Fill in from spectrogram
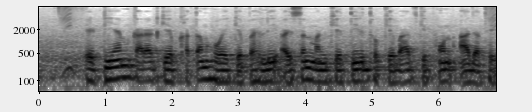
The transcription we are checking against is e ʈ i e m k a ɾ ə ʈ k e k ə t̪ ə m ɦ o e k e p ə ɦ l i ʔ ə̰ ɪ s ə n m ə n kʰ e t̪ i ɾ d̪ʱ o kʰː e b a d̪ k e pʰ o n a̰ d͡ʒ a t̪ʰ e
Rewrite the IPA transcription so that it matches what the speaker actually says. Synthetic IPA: e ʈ i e m k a ɾ ə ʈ k e kʰ ə t̪ ə m ɦ o e k e p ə ɦ l i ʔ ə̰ ɪ s ə n m ə n kʰ e t̪ i ɾ d̪ʱ o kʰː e b a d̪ k e pʰ o n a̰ d͡ʒ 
